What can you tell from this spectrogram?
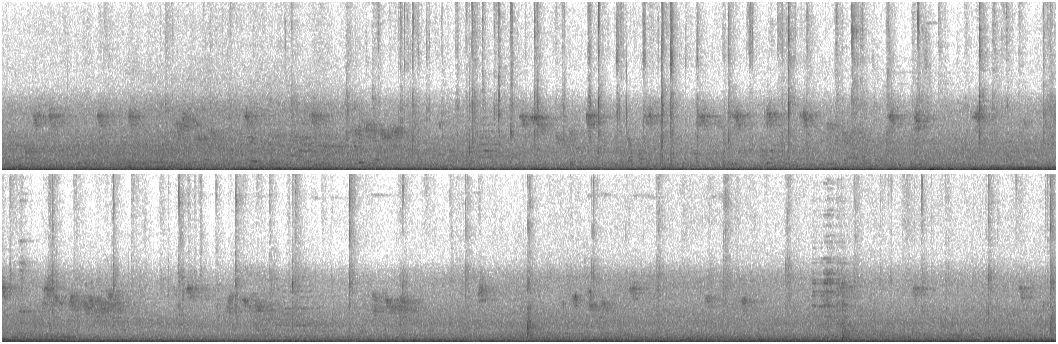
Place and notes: Temple of Confucius, Changhua City - Inside the temple
Inside the temple, Bird call, Traffic sound, Navigation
